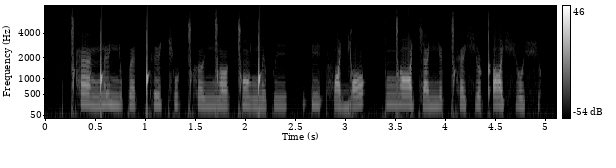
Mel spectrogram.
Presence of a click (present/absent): present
